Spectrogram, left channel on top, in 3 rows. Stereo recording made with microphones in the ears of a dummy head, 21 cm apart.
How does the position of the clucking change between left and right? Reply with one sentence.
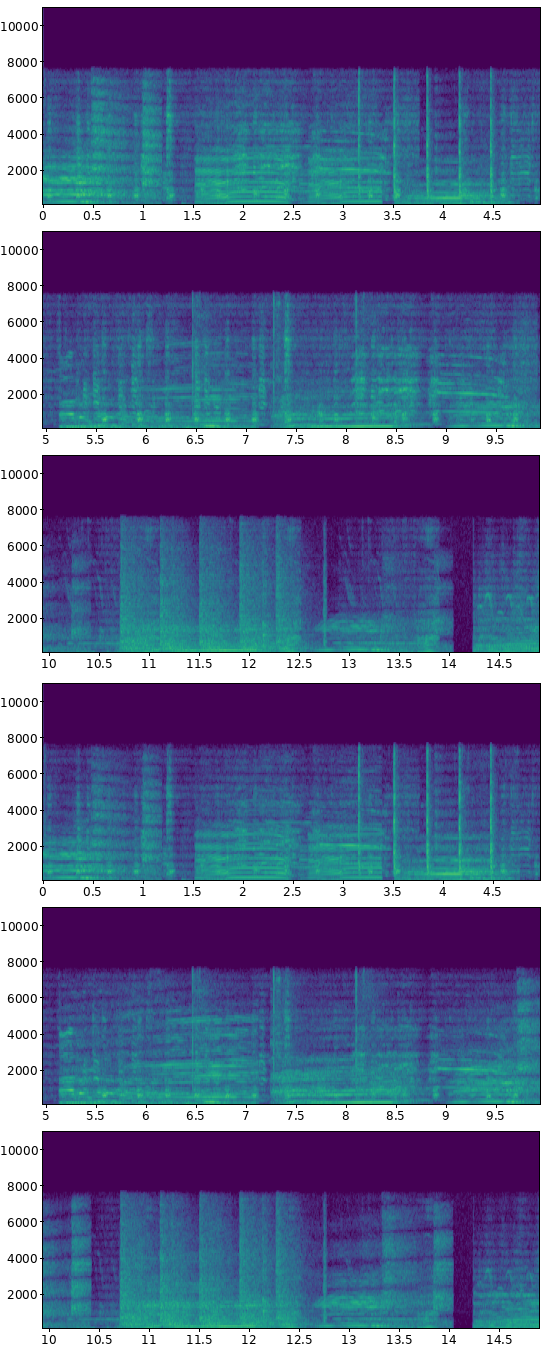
In this clip you hear the clucking stay put.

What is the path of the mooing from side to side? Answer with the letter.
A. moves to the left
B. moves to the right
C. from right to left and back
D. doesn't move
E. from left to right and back
B.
